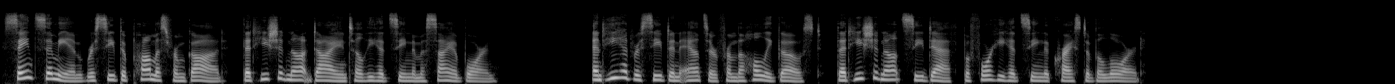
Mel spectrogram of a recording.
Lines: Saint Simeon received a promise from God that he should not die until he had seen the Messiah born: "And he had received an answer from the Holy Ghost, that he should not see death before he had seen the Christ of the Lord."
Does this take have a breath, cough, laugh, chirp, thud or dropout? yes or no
no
